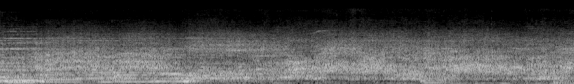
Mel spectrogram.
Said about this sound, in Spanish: Cientos de pantallas gigantes estuvieron repartidas en plazas de pueblos y ciudades. Los gritos de ánimo durante el partido dejaron algunas voces roncas y la posterior celebración provocó lo mismo.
